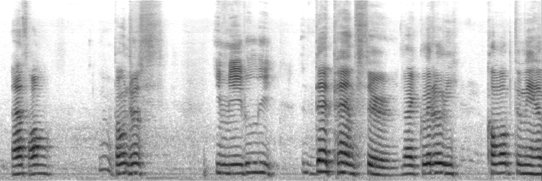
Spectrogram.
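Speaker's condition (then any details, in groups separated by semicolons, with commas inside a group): Cerebral palsy; with developmental delay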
